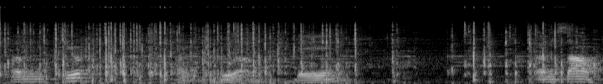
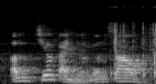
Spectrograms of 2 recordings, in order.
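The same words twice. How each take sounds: First: Long pauses between phrases, as if dictating; spaced-out dictation of a rule; piece by piece. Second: Said in the usual way. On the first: Shown as a demonstration. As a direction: dictate it slowly in small chunks. Teacher repeats rule piece by piece.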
